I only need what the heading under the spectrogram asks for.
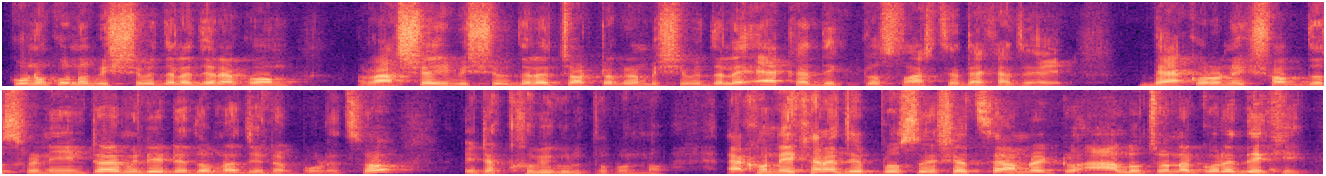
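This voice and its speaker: High-voiced man teaching exam prep. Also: darkish tone. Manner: explains step by step, repeats words slowly for pronunciation.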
